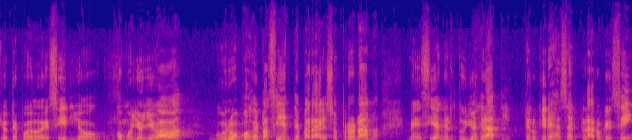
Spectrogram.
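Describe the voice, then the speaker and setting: A man with a fairly high pitch moves through very wide pitch swings as he talks. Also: moderate pace. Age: 80s+. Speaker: journalist and broadcaster. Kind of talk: interview.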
